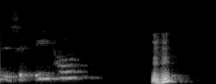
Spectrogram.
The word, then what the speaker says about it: Ehud: I don't know how to pronounce his name. Is it Ehud? Mhm. Ehud a dagger through his stomach.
